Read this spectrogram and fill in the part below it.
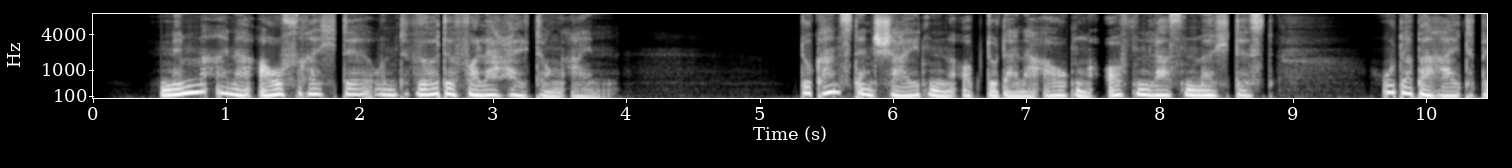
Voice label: meditation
